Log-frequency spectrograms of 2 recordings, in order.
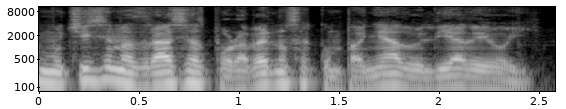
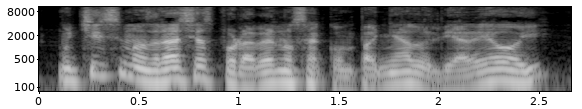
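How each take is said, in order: First: The voice closes the phrase with a final ending. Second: The voice does not close the phrase at the end. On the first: The idea is complete. The speaker calls it right. "creo que queda muy claro de que ahí termina una idea" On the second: The idea seems not to be over. The speaker calls it wrong. "imagínense que yo hiciera lo siguiente"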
